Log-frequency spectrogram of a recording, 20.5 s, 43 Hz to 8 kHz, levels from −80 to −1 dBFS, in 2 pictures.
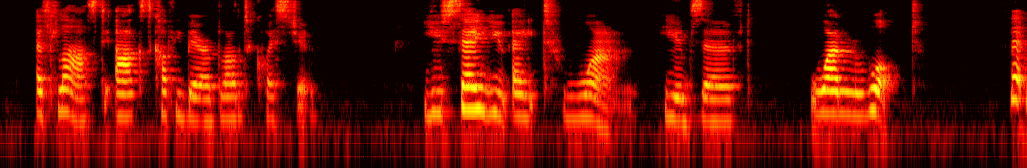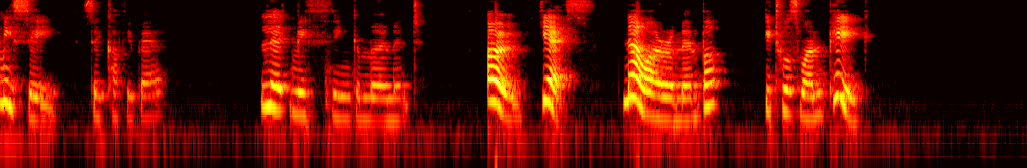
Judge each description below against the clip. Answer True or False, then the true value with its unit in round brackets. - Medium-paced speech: False (110 wpm)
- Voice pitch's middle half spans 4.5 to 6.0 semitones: True (4.9 semitones)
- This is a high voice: True (225 Hz)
